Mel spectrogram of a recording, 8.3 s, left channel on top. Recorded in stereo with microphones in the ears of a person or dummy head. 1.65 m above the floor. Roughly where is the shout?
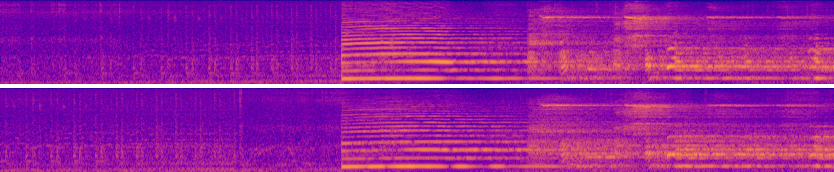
Left.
